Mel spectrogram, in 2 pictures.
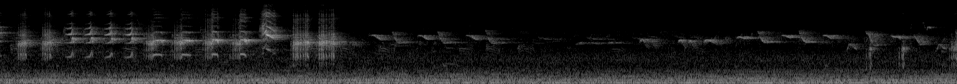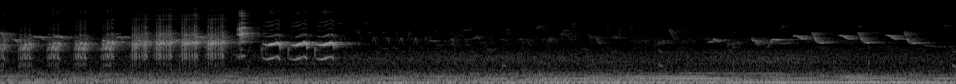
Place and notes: Roselière plage Chatillon, Chindrieux, France - Rousserole turdoïde.
Le chant criard de la rousserolle turdoïde un migrateur qui vient d'Afrique. Elle peut chanter jour et nuit.
Auvergne-Rhône-Alpes, France métropolitaine, France, 15 May 2004, 09:30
